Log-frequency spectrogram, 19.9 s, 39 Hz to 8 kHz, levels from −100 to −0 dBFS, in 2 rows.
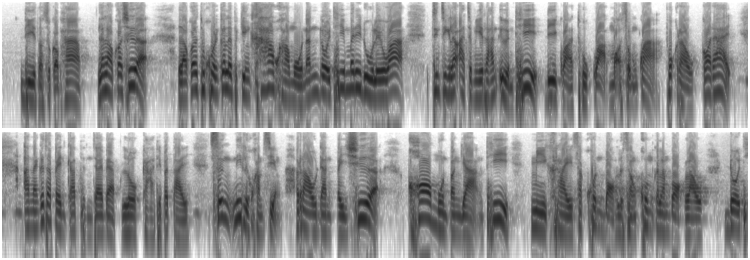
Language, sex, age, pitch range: Thai, male, 20-39, 115-175 Hz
